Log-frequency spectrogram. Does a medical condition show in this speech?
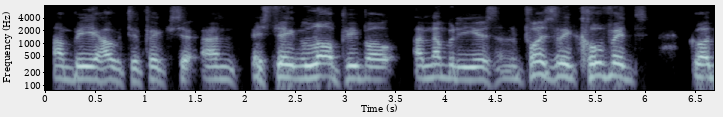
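Yes: motor neurone disease; diagnosed at 46 after about 6 months, began with twitches and muscle wasting, no pain, no effective drug; still speaks, host calls speech eloquent.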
